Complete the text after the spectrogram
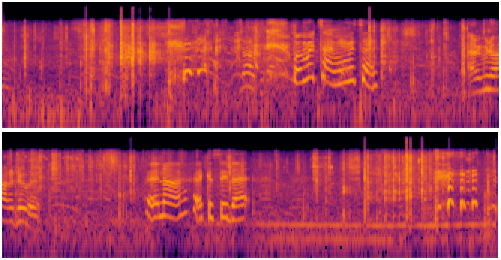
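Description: A skateboard clacks and slaps against a hard court.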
